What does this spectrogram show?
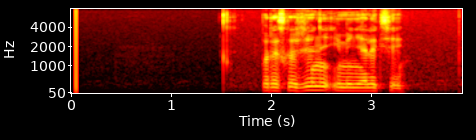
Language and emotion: Russian, neutral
